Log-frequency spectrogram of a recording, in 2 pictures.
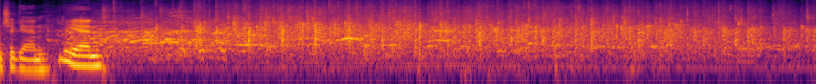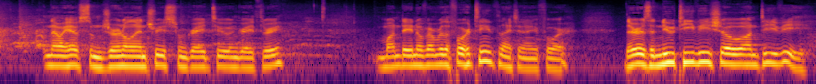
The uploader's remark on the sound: Recorded live at The Company House in Halifax, NS.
